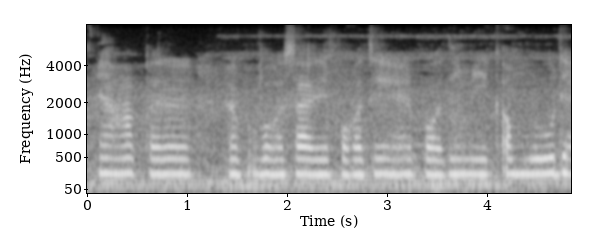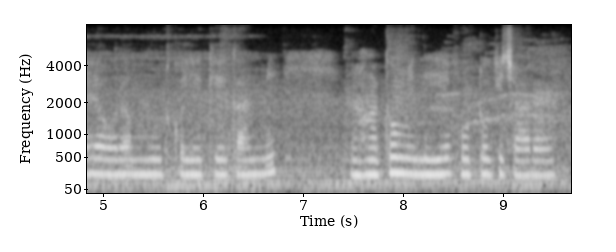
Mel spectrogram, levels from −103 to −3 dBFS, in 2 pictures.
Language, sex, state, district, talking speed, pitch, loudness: Hindi, male, Bihar, Gopalganj, 155 wpm, 230 Hz, -18 LUFS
